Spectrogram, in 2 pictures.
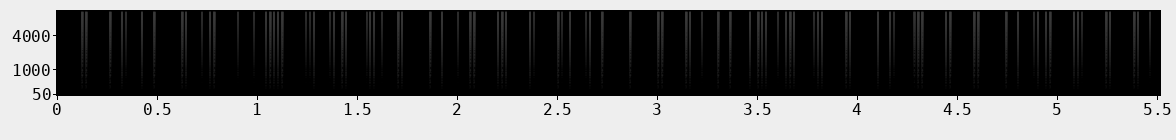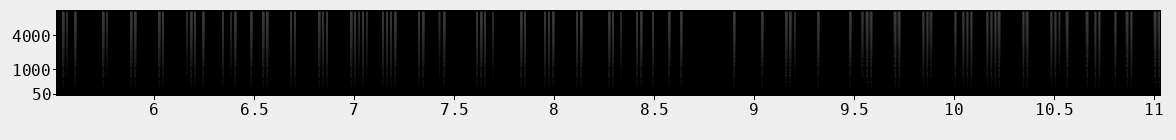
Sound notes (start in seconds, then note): none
